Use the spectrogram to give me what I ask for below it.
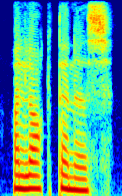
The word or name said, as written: allochthonous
